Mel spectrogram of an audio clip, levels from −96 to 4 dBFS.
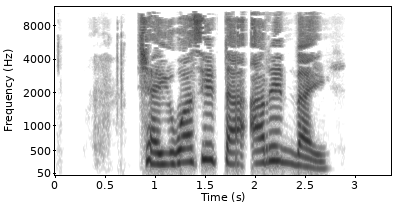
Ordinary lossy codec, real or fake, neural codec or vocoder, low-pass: MP3, 48 kbps; real; none; 10.8 kHz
